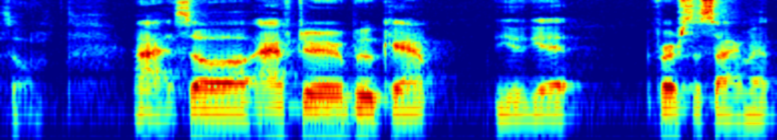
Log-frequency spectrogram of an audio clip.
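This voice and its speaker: Low-voiced man prompting an interview. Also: steady tone, slow pace, a bit bright. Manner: brief prompts and summaries. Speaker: interviewer, podcast host. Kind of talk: interview questions.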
